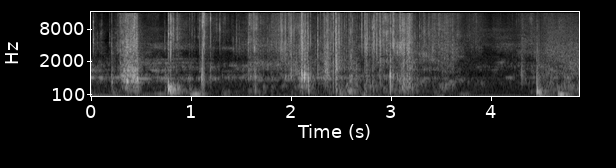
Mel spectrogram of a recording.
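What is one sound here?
Plastic wrap crinkles loudly.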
